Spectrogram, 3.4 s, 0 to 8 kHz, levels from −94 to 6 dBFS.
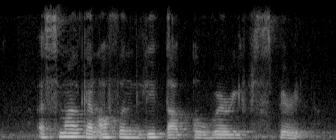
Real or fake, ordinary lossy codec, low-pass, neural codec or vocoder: real; Opus, 32 kbps; 7.2 kHz; none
